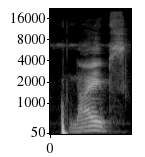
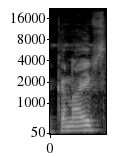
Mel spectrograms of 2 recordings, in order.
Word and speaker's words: knives: तो पूरा हो जाएगा आई हैड 5 नाइफ्स, I have 5 नाइफ्स। KNIVES, यहाँ पर के साइलेंट है, कनाइफ्स नहीं बोलते हैं, आई हैव 5 नाइफ्स।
